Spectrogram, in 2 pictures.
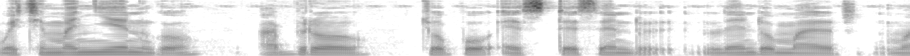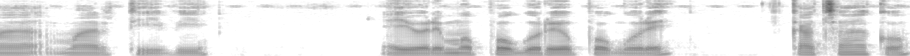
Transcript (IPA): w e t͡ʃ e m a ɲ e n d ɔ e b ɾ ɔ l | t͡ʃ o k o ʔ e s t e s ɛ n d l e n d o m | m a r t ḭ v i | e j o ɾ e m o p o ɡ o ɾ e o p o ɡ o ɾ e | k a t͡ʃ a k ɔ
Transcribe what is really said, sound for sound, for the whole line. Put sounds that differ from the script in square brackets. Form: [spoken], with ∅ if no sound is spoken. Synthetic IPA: w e t͡ʃ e m a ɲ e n [ɡ] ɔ [a] b ɾ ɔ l | t͡ʃ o [p] o ʔ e s t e s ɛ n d l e n d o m | m a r t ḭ v i | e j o ɾ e m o p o ɡ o ɾ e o p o ɡ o ɾ e | k a t͡ʃ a k ɔ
